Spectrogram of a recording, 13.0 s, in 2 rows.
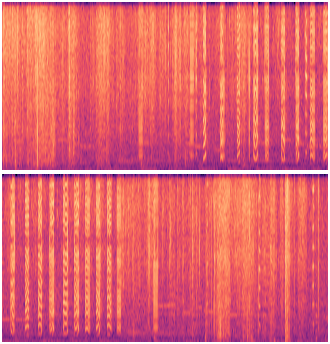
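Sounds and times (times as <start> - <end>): bird chirping rapidly: 2.5 - 10.0.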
